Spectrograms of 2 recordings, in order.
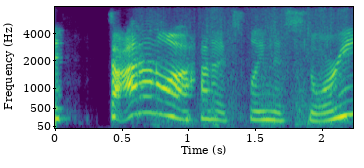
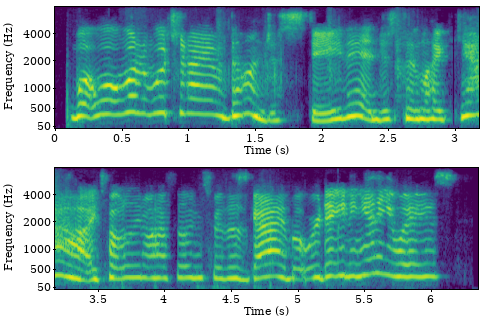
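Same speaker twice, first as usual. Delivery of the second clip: high-pitched mock exasperation; exasperated self-defence; 6 semitones higher than usual. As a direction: protest in a high, hammed-up voice. Acts out exasperated self-defence after guilt.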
